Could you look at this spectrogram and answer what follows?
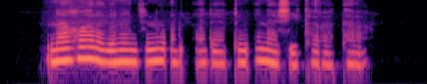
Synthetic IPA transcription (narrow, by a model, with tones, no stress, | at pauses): na˦haː˦ɽa˨ɡɐ˦nɪ˦nd͡ʒɪ˦nɪ˦ŋʔa˨lʔaː˦daː˨tʊ˦ŋʔɪ˦naː˨ʃeː˨kʰɐ˦ɽaː˨tɐ˦ɽa˦˨ʔ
